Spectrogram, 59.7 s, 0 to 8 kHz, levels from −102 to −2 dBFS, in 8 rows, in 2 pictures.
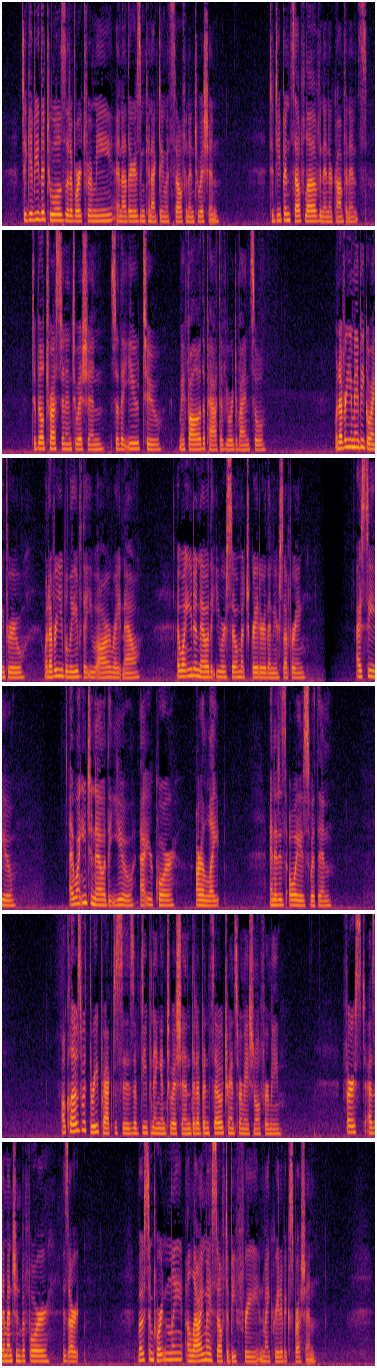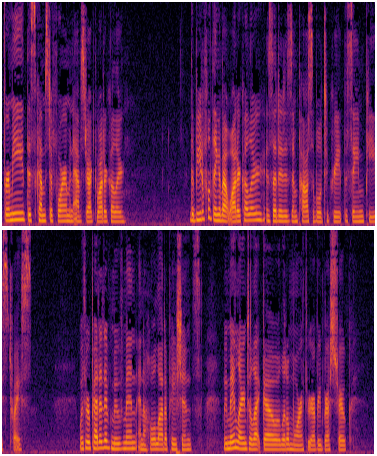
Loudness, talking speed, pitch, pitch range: -27 LUFS, 170 wpm, 180 Hz, 170-195 Hz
